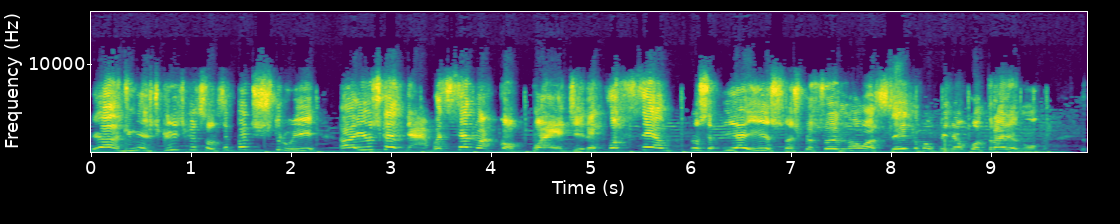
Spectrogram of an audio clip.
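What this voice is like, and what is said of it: Imitates another person's voice. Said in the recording (Portuguese): “essa imitação, grande”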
